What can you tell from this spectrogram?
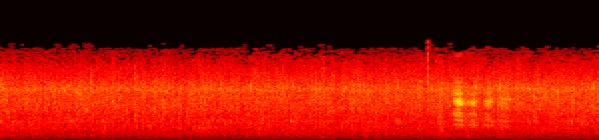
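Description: Steady hiss with the even sound of running water or rain, and a few short clicks or rustles about four and a half seconds in.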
